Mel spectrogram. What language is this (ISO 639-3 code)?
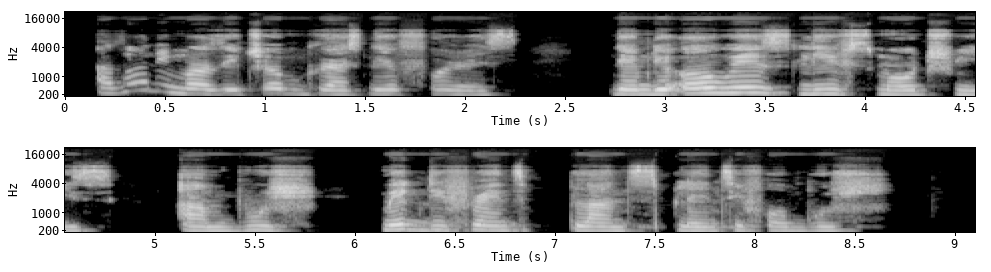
pcm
